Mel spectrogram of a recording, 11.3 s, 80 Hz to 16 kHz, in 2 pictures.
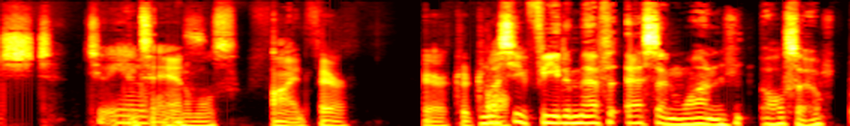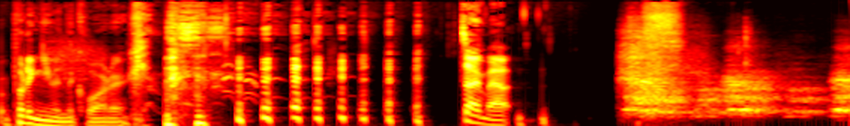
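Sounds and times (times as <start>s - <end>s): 
speech: 0.0s - 7.8s, 8.8s - 10.1s
laughter: 6.5s - 8.5s
dogs barking: 9.8s - 11.3s.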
